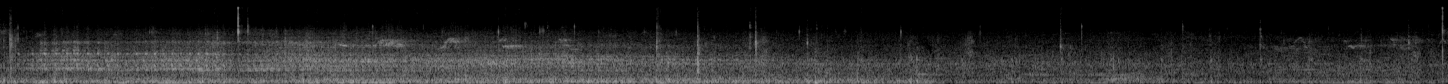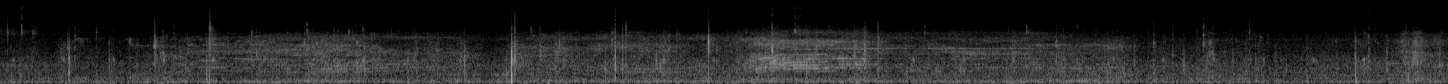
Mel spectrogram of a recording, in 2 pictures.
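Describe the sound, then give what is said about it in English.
A chainsaw or weed whacker buzzes steadily throughout, its high, raspy engine note revving up and easing off in uneven surges over a low background rumble. “Sounds like a chainsaw, but maybe a weed whacker.”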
